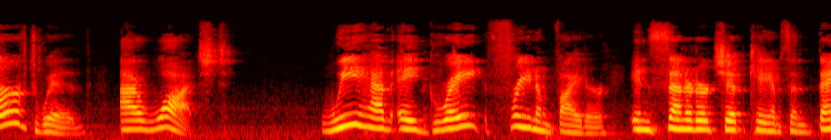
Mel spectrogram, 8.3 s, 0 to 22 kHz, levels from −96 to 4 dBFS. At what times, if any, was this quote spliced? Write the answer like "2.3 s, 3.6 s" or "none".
1.9 s, 7.0 s

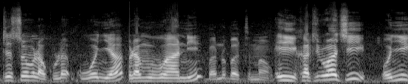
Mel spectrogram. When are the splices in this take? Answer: 1.3 s, 2.1 s

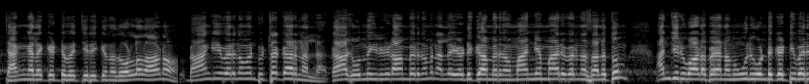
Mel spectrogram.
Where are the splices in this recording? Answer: 1.8 s

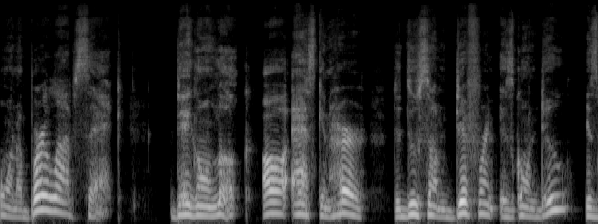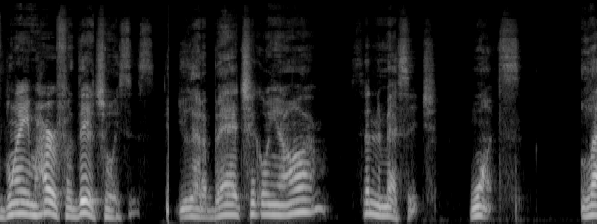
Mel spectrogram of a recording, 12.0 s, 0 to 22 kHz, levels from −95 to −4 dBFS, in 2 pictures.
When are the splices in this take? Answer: 7.5 s

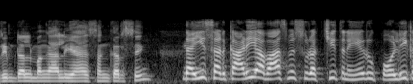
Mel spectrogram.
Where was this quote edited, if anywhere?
1.8 s

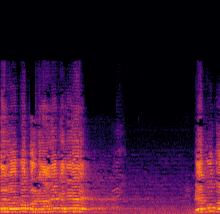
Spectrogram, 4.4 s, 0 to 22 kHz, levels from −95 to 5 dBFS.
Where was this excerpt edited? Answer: none

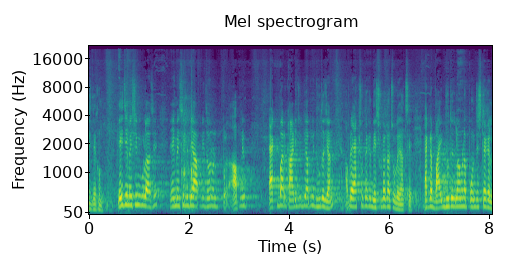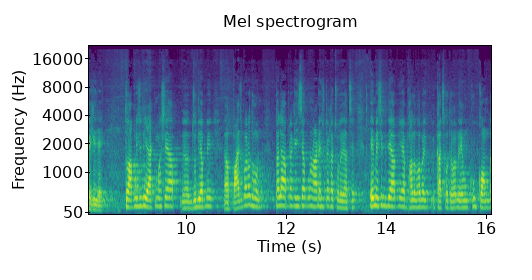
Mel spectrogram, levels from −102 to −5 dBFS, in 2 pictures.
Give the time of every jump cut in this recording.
none

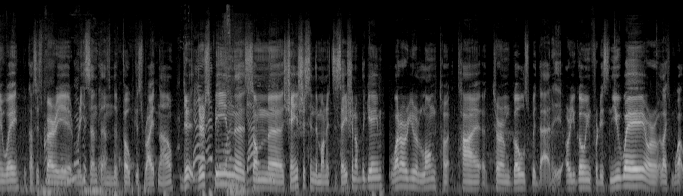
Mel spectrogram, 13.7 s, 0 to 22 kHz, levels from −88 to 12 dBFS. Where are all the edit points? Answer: 3.5 s, 7.8 s

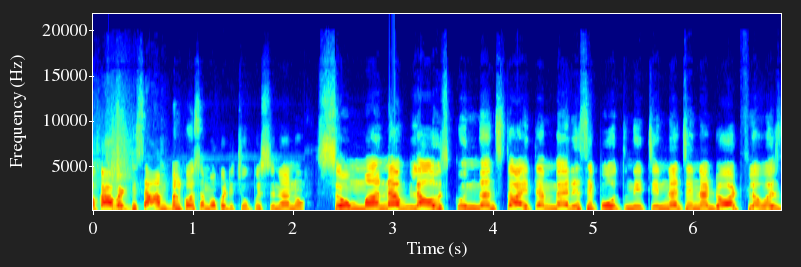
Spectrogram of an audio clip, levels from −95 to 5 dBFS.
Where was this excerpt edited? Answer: 2.2 s

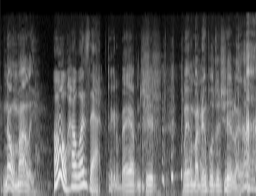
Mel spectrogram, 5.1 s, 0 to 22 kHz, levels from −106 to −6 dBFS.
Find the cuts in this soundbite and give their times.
2.1 s

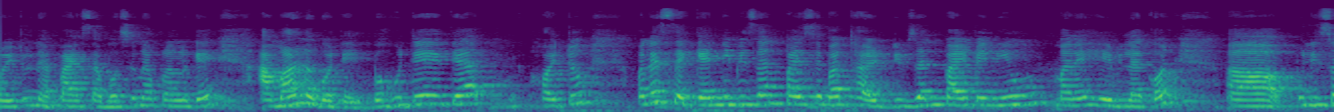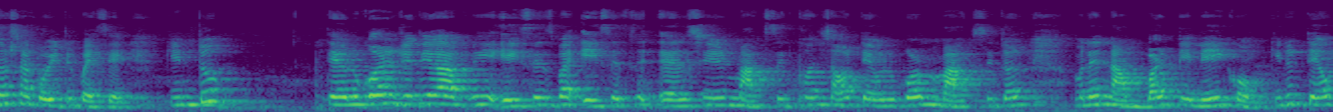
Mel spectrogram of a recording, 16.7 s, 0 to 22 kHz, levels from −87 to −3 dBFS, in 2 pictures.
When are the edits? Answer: none

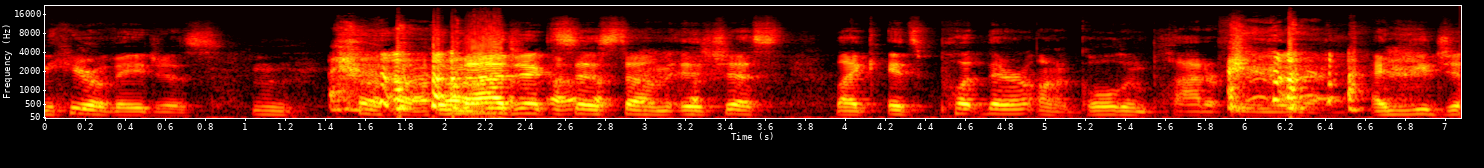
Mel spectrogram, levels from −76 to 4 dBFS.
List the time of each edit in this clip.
none

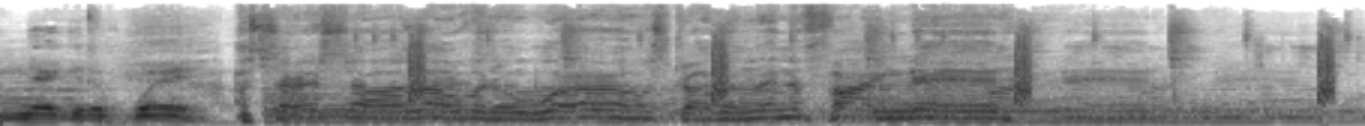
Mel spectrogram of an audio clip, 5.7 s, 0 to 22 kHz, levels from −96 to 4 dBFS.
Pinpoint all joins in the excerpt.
1.0 s

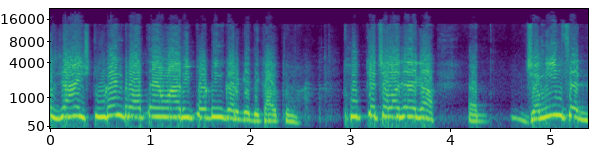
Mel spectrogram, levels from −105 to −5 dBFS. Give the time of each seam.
2.9 s

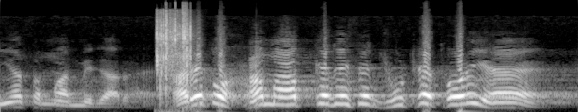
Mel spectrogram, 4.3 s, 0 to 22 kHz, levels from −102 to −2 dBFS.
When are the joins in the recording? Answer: 1.1 s

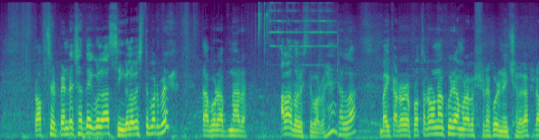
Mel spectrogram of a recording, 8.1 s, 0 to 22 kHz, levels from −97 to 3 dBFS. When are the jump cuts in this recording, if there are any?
5.1 s

